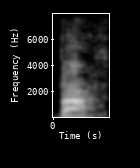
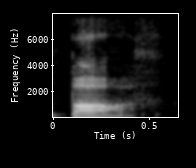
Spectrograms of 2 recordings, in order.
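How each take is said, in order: First: Said in the usual way. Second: "bath" with a long "ah", as "bahth"; overcorrected southern vowel. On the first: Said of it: "instead of bath, he says bath". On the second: Retold or imitated. Imitating dad's very southern accent, "bath" said as "bahth". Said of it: "almost overcorrected".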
